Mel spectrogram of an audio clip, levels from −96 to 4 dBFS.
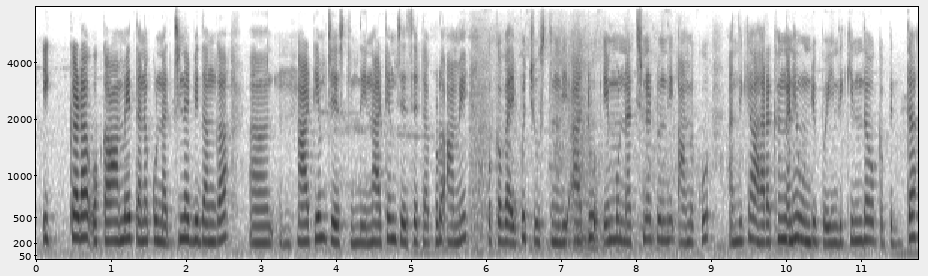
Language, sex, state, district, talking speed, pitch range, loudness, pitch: Telugu, female, Telangana, Nalgonda, 145 wpm, 210-245 Hz, -26 LUFS, 225 Hz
